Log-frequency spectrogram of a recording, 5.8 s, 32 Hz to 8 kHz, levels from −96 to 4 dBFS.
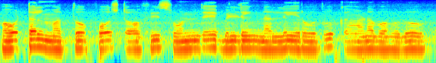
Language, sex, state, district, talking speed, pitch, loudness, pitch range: Kannada, male, Karnataka, Bangalore, 80 wpm, 110 Hz, -18 LUFS, 105-115 Hz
